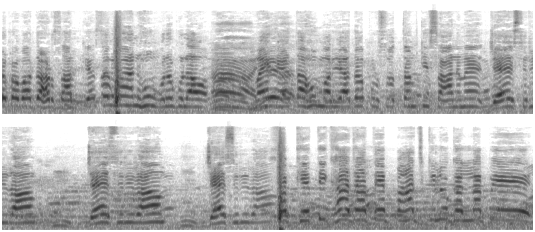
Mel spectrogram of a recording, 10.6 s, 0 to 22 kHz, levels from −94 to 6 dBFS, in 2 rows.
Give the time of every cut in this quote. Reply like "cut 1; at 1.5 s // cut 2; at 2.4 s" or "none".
cut 1; at 0.9 s // cut 2; at 7.7 s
